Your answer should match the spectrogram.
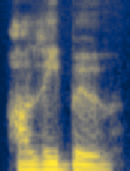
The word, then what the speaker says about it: Qalipu: here the calip of First Nation pronounced alibu meaning Caribou is a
